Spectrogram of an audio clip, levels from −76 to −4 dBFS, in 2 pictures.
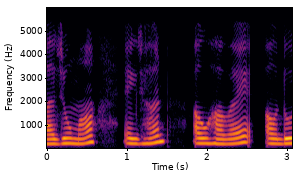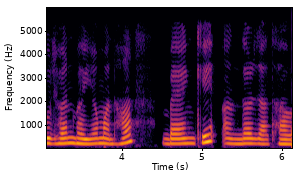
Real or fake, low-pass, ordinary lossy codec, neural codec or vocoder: real; 5.4 kHz; none; none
